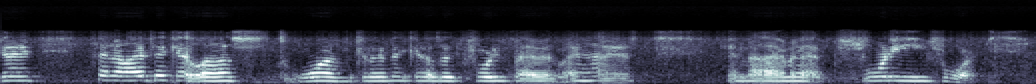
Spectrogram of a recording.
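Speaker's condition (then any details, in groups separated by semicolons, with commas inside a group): Cerebral palsy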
